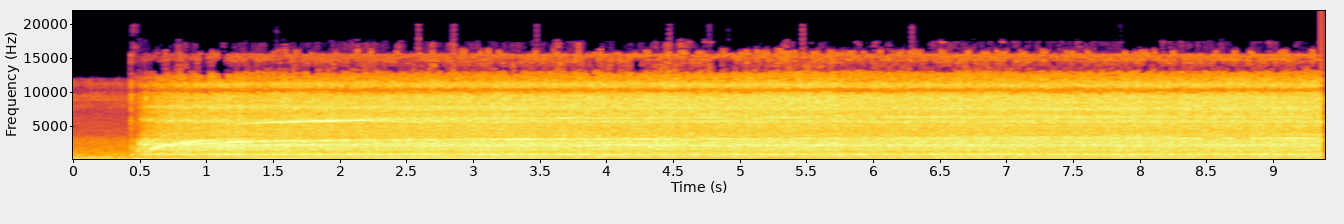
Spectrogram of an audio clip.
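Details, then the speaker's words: Van Dorn electric drill, at least 74 years old, running after cleaning and fresh grease during restoration: a steady, even whine with no grinding, quieter than before and speeding up slightly as the grease works in; normal running. "does it's uh a little quieter and not quite as loud you could hear it speed up just a little bit as the grease gets worked in"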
